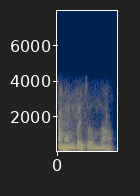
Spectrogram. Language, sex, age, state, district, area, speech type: Tamil, male, 18-30, Tamil Nadu, Namakkal, rural, conversation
